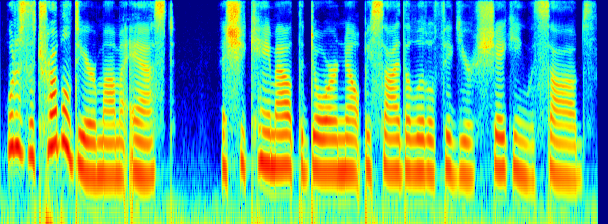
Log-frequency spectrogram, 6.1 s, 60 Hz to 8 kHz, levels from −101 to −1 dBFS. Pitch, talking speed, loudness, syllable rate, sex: 205 Hz, 215 wpm, -20 LUFS, 5.7 syllables/s, female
